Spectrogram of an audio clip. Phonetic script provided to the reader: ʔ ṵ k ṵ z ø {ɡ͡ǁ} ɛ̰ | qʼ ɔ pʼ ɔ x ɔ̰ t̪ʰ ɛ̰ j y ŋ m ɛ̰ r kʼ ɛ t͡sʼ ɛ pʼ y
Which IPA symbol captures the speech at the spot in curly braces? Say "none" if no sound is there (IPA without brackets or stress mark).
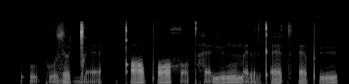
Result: ɡ͡ǀ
